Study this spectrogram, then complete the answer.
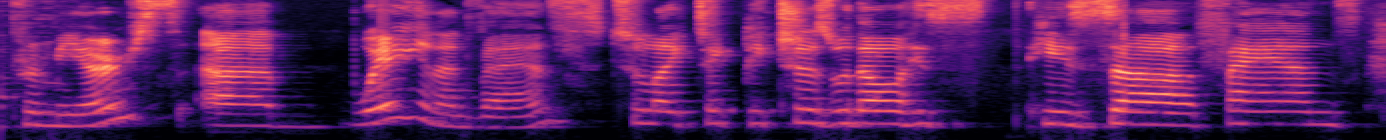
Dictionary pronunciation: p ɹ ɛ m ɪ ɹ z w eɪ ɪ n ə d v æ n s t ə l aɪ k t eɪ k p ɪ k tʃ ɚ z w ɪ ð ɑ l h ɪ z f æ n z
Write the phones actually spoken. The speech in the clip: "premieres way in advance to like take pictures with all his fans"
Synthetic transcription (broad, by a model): p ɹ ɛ m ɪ ɹ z w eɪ ɪ n ə d v æ n s t ə l aɪ k t eɪ k p ɪ k tʃ ɚ z w ɪ ð ɑ l h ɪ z f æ n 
